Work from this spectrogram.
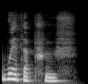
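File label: "weatherproof", British English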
